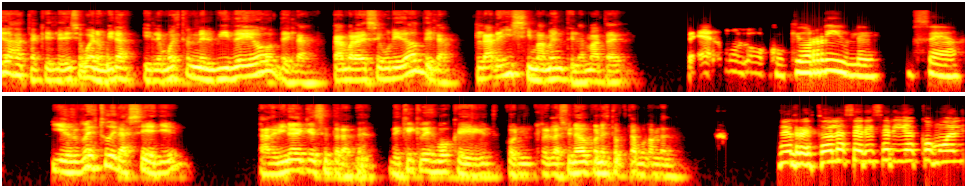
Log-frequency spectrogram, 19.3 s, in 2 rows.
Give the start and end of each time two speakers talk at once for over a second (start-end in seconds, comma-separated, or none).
none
